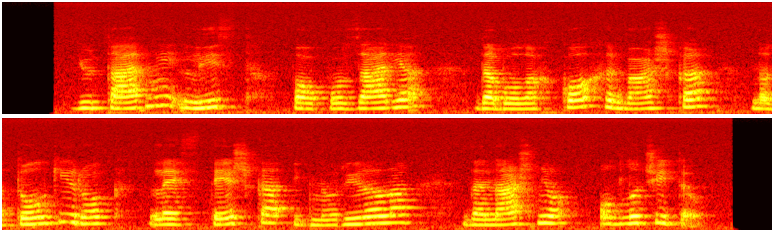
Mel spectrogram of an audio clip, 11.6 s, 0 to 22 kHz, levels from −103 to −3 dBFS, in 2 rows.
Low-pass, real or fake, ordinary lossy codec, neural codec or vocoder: none; real; none; none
